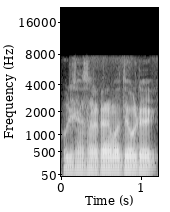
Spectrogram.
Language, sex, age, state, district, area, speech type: Odia, male, 60+, Odisha, Ganjam, urban, spontaneous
